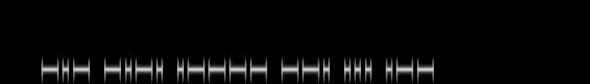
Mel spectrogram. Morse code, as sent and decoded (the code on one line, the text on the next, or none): -.- -.-. .---- --. ... .--
KC1GSW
